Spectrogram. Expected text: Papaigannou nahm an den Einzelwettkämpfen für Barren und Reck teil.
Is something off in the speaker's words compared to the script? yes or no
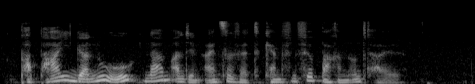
yes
